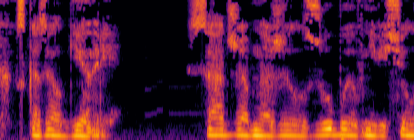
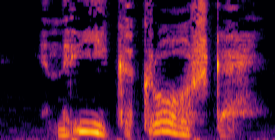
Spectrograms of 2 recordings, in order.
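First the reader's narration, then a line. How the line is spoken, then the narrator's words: Roared. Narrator (Russian): проревел он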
